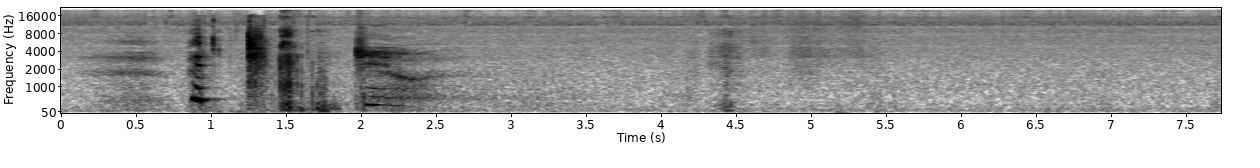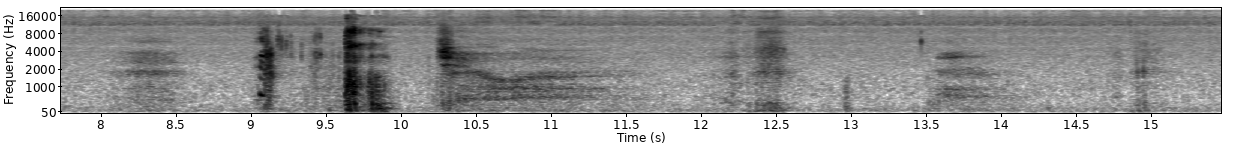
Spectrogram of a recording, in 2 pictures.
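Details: Induced sneezes from an adult with a cold, very congested with a sensitive nose: two bursts of sharp, forceful sneezes with sniffing and breathy catches between them.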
